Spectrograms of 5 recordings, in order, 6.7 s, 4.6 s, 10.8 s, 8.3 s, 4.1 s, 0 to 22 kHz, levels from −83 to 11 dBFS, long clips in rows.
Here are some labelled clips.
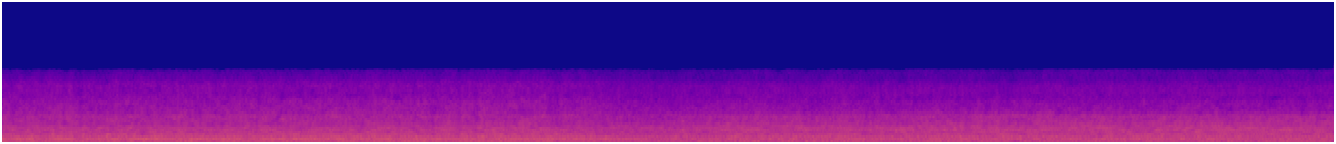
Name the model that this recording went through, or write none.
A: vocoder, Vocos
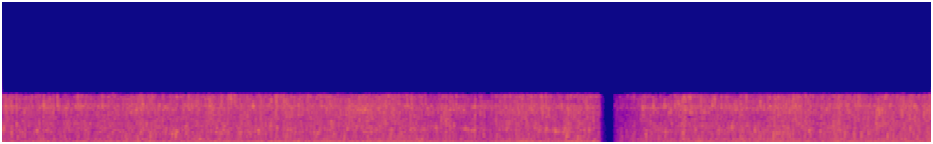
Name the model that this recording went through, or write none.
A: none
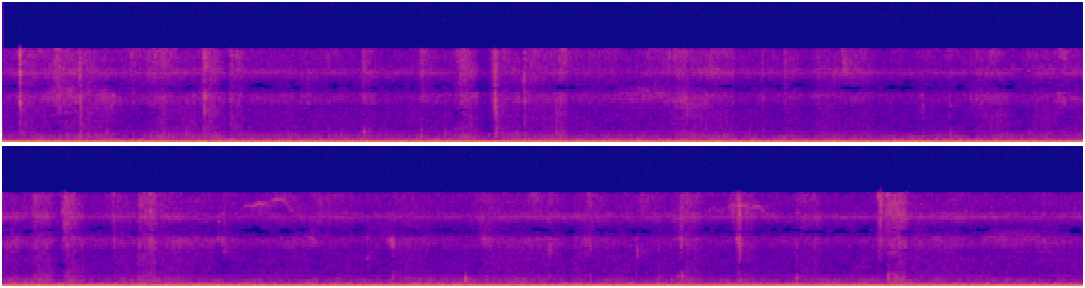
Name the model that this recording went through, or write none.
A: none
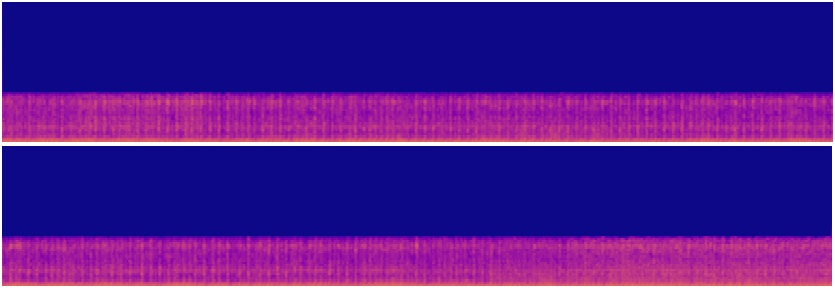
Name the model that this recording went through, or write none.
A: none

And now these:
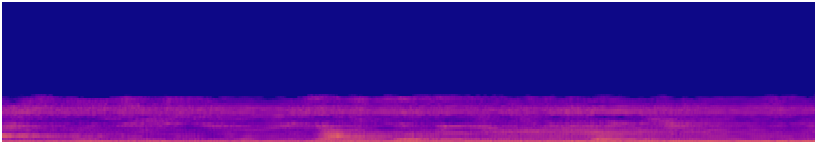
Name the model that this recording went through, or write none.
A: vocoder, WaveNeXt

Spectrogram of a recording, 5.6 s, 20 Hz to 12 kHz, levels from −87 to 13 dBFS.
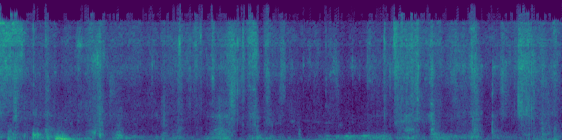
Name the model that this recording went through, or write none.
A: vocoder, Vocos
